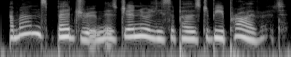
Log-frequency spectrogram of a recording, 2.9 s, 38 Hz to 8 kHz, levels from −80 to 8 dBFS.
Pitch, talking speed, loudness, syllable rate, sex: 240 Hz, 185 wpm, -16 LUFS, 6.3 syllables/s, female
